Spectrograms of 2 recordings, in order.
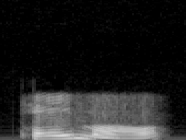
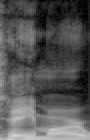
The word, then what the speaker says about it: Tamar: Which you pronounced Tamar, which, you know, it's up for discussion. I think you're probably right.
